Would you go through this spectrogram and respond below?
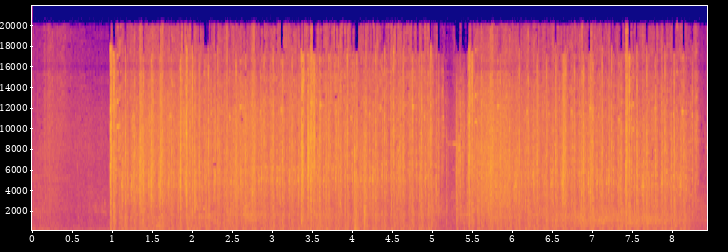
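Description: Rapid, continuous automatic gunfire from a video game, loud and dense in sustained bursts with a brief gap near the start and another mid-way, no talking over it.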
